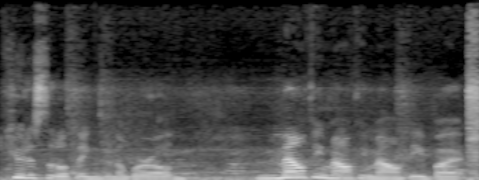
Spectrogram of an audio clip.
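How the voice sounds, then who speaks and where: A woman talks at a fairly quick pace with ordinary pitch variation. There is noticeable background noise. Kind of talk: casual vlog talk to camera. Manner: rambling, hesitant.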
